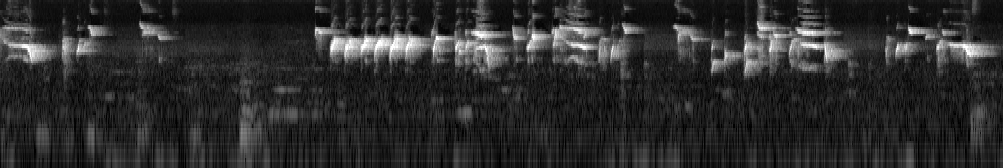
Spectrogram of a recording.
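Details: Hybrid goldfinch-canary mule song meant for teaching goldfinches and canaries to sing: a few sharp chirps, then a dense rolling trill followed by quick varied twitters and high whistled notes.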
